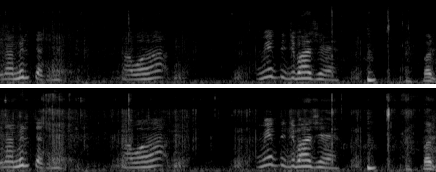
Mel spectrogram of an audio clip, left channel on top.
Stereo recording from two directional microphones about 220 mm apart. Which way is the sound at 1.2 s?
25° right (ahead or behind).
